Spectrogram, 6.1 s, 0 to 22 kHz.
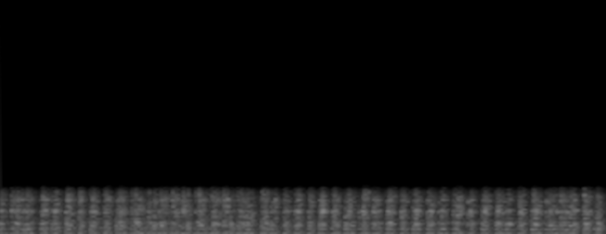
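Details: Suzuki DT225 outboard running on flush muffs with a homemade flush muffler fitted to quiet its loud exhaust; steady idle with even muffled pulse, no knocks or misses, running normally.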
